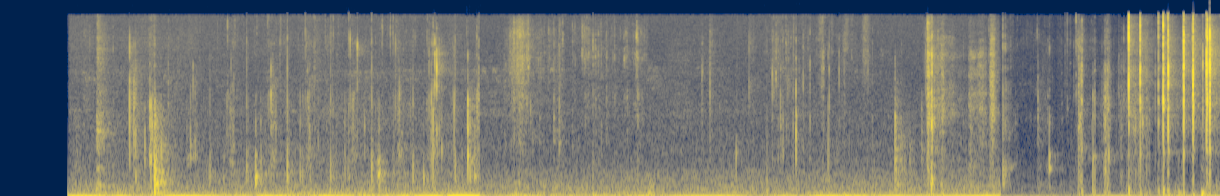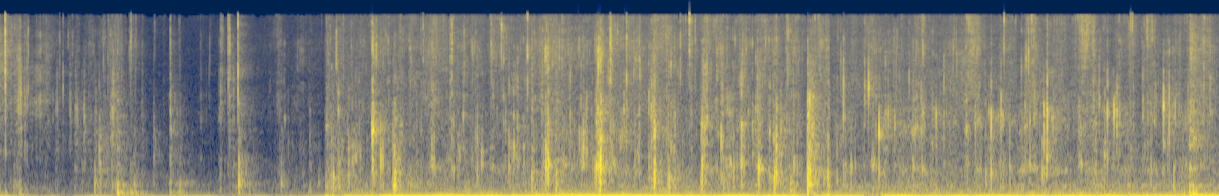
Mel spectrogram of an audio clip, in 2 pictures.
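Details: Basset Hound in a cinco de mayo outfit eating tacos: irregular crunching and chewing with crinkling, tearing wrapper noises, a quiet stretch near the middle, then a louder, steady low rumble under the chewing from about twelve seconds.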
